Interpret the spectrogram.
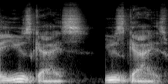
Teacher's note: When in Philadelphia, they say use guys with like a Z sound at the end.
